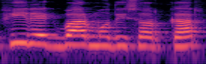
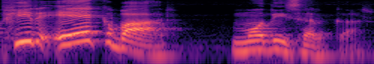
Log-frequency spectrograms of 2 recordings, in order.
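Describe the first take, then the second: First: The slogan is said in a plain, ordinary way. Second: The slogan is said with a marked, different emphasis. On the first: The government should come back again. "আপনি যদি এমনি সাধারণভাবে কথাটা বলেন" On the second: The government should come back just one last time. "এই একই বাক্যটাকে যদি একটু অন্যভাবে বলেন"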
